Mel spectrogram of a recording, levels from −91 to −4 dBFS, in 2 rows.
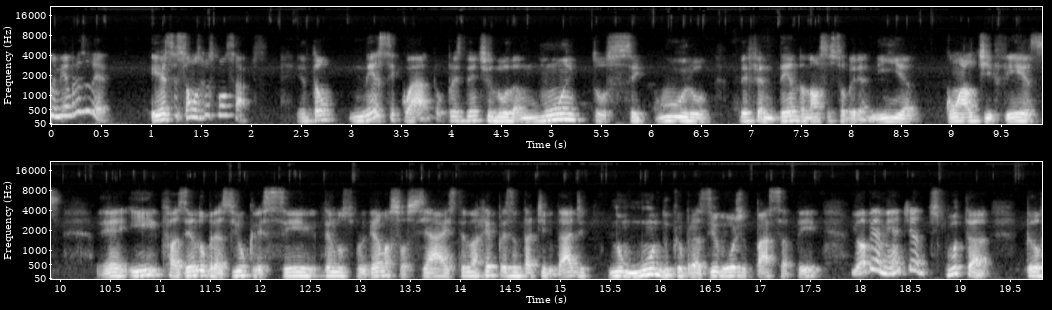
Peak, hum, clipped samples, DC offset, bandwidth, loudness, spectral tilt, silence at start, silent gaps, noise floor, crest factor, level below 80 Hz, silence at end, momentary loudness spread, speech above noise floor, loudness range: -2 dBFS; none; under 0.1%; under 0.1%; 8.4 kHz; -17 LUFS; -7.5 dB/octave; 0 s; none; -38 dBFS; 14 dB; -62 dBFS; 0 s; 10 LU; 22 dB; 4 LU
